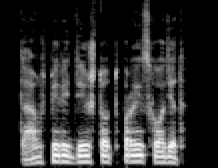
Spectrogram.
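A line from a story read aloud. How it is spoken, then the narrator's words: Worried voice. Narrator (Russian): произнес он обеспокоенным голосом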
